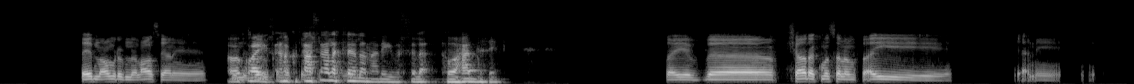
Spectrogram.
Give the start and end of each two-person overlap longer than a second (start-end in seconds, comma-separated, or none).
2.3-3.6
